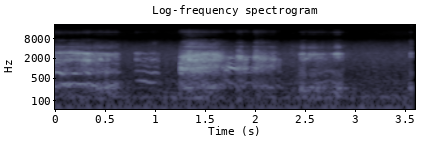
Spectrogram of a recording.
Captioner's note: gasping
